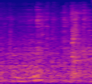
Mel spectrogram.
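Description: Sewing machine stitching a high neck collar, a brief steady mechanical whir with a rapid needle rhythm, close and moderately loud.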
